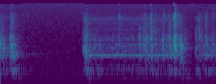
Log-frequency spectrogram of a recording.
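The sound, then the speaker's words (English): A printer resumes printing after being paused. After a brief quiet lull, a faint, steady mechanical whir and chatter starts up and carries on. “this printer has been paused. Do you want to resume printing?”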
